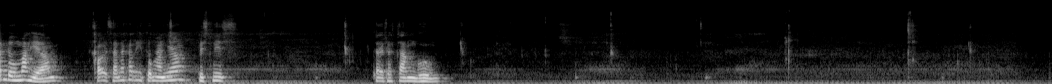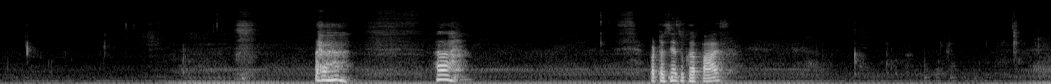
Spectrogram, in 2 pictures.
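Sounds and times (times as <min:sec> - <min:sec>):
low steady hum: 0:00.0 - 0:21.0
person chewing food: 0:00.7 - 0:17.0, 0:17.9 - 0:21.0
wet mouth clicks: 0:02.5 - 0:13.2, 0:19.0 - 0:21.0.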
